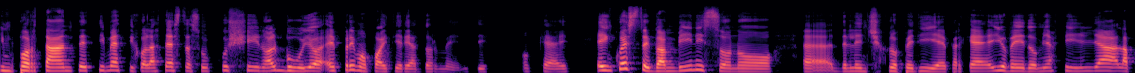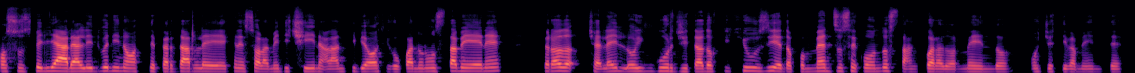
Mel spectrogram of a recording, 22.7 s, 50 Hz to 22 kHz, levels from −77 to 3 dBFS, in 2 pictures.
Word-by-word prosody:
importante, 195 0 +6
ti 215 - -6
metti 220 -2 +1
con 180 0 -1
la 175 0 +3
testa 200 0 +1
sul 180 +1 -6
cuscino 210 -3 -3
al 205 +3 +3
buio 185 -2 +3
e 200 0 0
prima 235 -2 +2
o 180 - 0
poi 165 -2 +2
ti 165 - -6
riaddormenti, 150 -2 -8 0.4
okay. 155 -2 -7 0.2
E - - +7
in 220 - +1
questo 305 +3 +4
i - - +8
bambini 190 +7 +3
sono, 160 -8 -1 0.3
ehm, 165 - 0
delle 170 +1 -4
enciclopedie, 170 -1 -2
perché 170 +1 +1
io 210 +4 +1
vedo 175 -2 +1
mia 180 +2 -4
figlia, 190 +1 +2
la 175 -2 +2
posso 175 0 -5
svegliare 175 0 +5
alle 170 +1 +2
2 185 +2 -3
di 190 - -6
notte 170 -1 -4
per 165 -1 -2
darle, 165 -2 0
che 175 - -10
ne 170 - -4
so, 170 +1 -1
la 155 -1 -2
medicina, 160 0 -5
l'antibiotico 155 0 -3
quando 165 +1 -2
non 170 +1 -6
sta 185 +2 +2
bene, 180 +2 -1 0.3
però 180 +1 +1
do 185 0 -1
cioè, 150 -5 -2
lei 170 +2 -2
lo 170 0 -3
ingurgita 170 -1 -4
ad 160 - 0
occhi 165 +2 -6
chiusi 190 +1 -5
e 170 - +2
dopo 165 +1 -6
mezzo 175 +2 -1
secondo 170 0 -4
sta 185 -3 -6
ancora 150 +1 -2
dormendo, 150 0 -7 0.2
oggettivamente. 150 -2 -10
175 Hz, 175 wpm, -24 LUFS, 160-185 Hz, 0.4 s, i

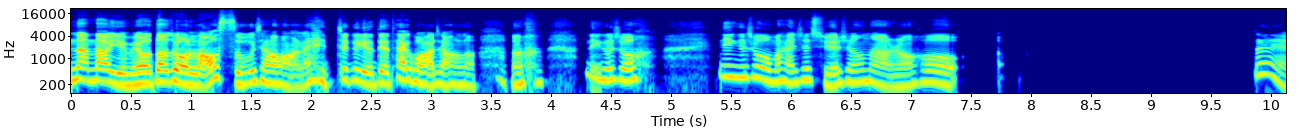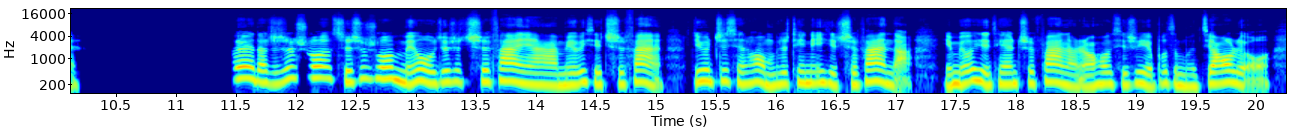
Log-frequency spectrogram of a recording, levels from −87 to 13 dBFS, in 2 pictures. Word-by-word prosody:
那 280 0 +9
倒 260 -1 +7
也 205 -3 +4
没 200 +2 +3
有 215 - +9
到 240 +1 +7
这 255 - +7
种 210 -2 +10
老 - - +10
死 215 -9 0
不 230 +3 0
相 230 -3 +5
往 - - +2
来， - - 0 0.2
这 275 - 0
个 265 - -1
有 220 -3 +3
点 220 +1 +3
太 270 +5 +5
夸 220 -7 +6
张 210 0 -1
了， 185 -2 -6 0.3
嗯。 205 +2 0 0.5
那 325 -7 -5
个 270 +1 +1
时 280 - -3
候 255 +2 +3 0.7
那 335 -2 -2
个 315 0 -2
时 320 - -5
候 300 - +3
我 260 - +2
们 245 - 0
还 225 -2 -1
是 275 +2 -3
学 200 -5 -2
生 245 0 -4
呢， 205 -6 -1
然 180 +3 -4
后， 230 -4 -1 0.3
呃 - - -21 2.1
对。 375 -1 -4 1.3
对 300 0 +2
的。 235 -3 -2
只 210 - -10
是 280 +5 -5
说 310 0 -2
只 245 -5 -5
是 295 +5 -8
说 295 0 -1
没 240 -5 -1
有 250 -3 -2
就 235 +2 -7
是 245 0 -9
吃 245 +1 -5
饭 255 -1 0
呀， 200 -2 -3
没 195 - -5
有 205 - -5
一 - - -4
起 215 -3 -7
吃 210 0 -8
饭， 235 0 0 0.3
因 245 +2 -4
为 250 - -2
之 250 +2 -9
前 225 -3 -8
的 220 - -7
话 240 - -3
我 225 - -2
们 195 +1 -6
是 215 - -6
天 225 0 -6
天 225 +1 -5
一 - - -4
起 210 - -6
吃 205 +2 -7
饭 245 +2 0
的， - - -4 0.3
也 185 - -6
没 215 - -2
有 235 - -3
一 265 - -2
起 - - -2
天 210 +1 -7
天 210 - -5
吃 220 - -8
饭 235 +1 -2
了， 185 - -5
然 180 +1 -3
后 215 - -4
其 200 -1 -11
实 220 +2 -8
也 185 - -4
不 220 +5 -10
怎 210 -3 -9
么 180 -1 -7
交 220 +6 0
流。 205 -4 -6
230 Hz, 295 characters per minute, -22 LUFS, 210-255 Hz, 2.1 s, 种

